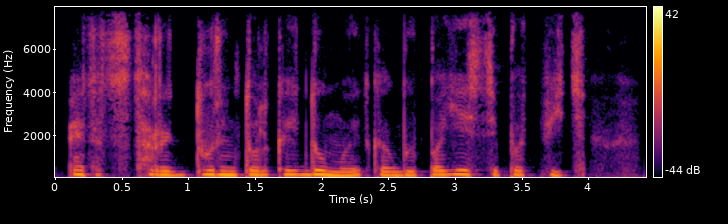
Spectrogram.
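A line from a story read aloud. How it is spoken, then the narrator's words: Whisper. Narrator (Russian): шепнул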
